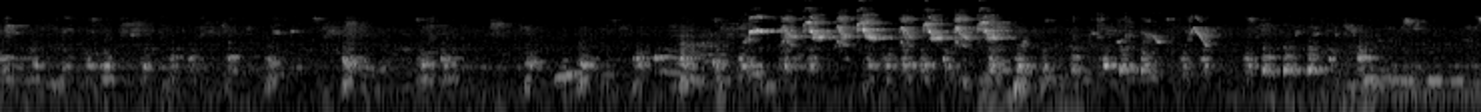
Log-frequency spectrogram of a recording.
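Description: A ring-necked parakeet chatters in choppy, voice-like mumbles, then breaks into a burst of shrill, high screeches midway before returning to low murmuring.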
